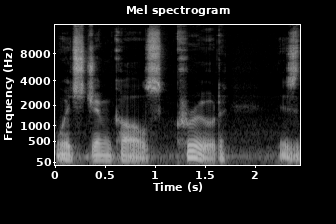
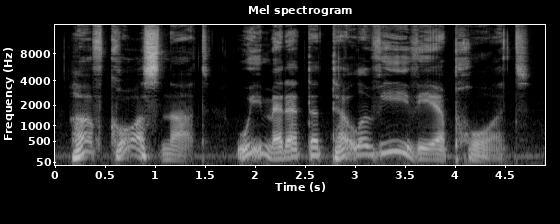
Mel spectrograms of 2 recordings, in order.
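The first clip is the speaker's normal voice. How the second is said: put-on Yiddish accent with raised pitch; 7 semitones higher than usual. Retelling a prank phone call, the caller speaks in his best Yiddish accent. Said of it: "putting on his best Yiddish accent".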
